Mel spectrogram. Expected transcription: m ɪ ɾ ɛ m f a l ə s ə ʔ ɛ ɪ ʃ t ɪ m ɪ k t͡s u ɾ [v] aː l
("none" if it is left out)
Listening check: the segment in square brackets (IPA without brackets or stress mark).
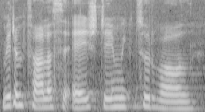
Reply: v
